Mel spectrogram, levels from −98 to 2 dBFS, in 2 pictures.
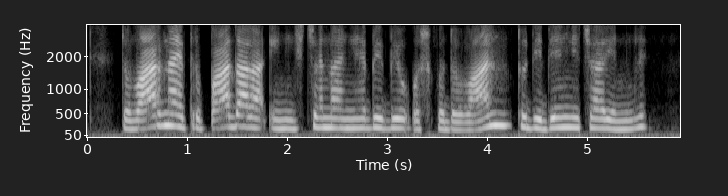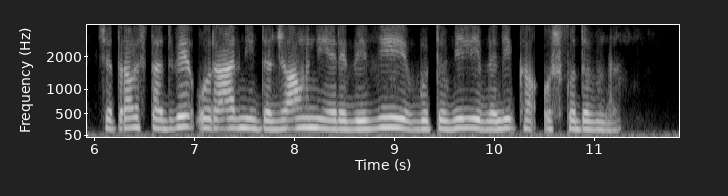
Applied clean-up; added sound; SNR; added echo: neural diffusion model UNIVERSE++.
